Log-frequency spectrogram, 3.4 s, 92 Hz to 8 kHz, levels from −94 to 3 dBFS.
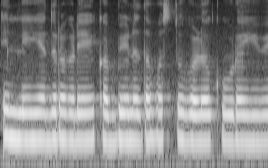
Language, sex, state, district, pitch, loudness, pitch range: Kannada, female, Karnataka, Bidar, 195 Hz, -13 LUFS, 190-200 Hz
